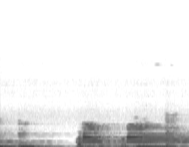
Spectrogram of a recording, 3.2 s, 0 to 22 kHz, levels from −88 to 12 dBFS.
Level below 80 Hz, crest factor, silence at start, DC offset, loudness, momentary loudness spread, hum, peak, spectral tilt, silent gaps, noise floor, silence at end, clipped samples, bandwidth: -32 dBFS; 14 dB; 0 s; under 0.1%; -23 LUFS; 14 LU; none; -10 dBFS; -8 dB/octave; none; -45 dBFS; 0 s; under 0.1%; 5.2 kHz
